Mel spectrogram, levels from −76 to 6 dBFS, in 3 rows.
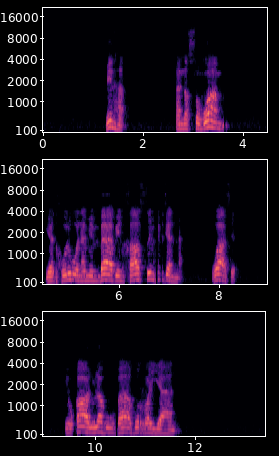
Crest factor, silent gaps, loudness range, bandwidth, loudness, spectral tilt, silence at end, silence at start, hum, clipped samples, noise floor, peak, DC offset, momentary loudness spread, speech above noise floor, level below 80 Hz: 22 dB; none; 5 LU; 10.5 kHz; -26 LUFS; -7 dB/octave; 1.8 s; 1.25 s; none; under 0.1%; -77 dBFS; -6 dBFS; under 0.1%; 14 LU; 52 dB; -72 dBFS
